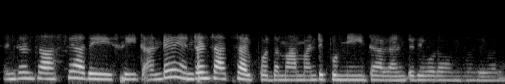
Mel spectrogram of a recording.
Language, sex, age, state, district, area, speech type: Telugu, female, 30-45, Telangana, Ranga Reddy, rural, conversation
